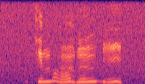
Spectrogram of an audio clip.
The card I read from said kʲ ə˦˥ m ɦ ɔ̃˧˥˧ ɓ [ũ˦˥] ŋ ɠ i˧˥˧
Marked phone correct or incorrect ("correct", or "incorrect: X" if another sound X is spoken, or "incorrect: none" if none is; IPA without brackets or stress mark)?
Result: correct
